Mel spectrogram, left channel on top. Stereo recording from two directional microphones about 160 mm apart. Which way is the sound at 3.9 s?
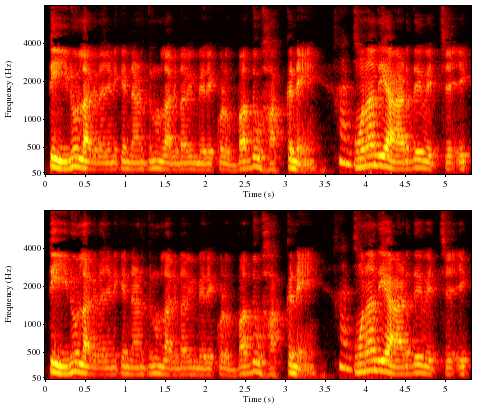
5° right (ahead or behind).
